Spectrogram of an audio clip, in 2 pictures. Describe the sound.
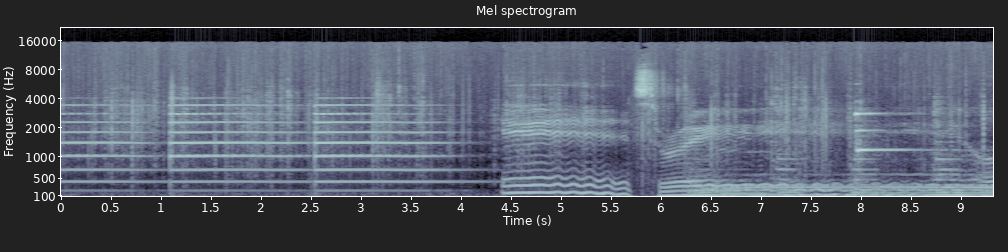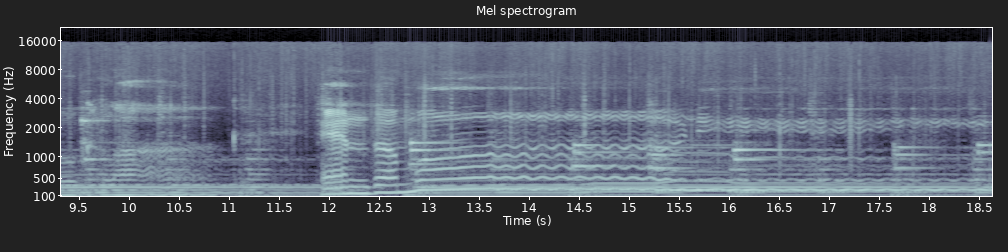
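Bell-like chimes ring out at the start, then a vocal group sings a slow song in close harmony, with layered voices holding long, wavering notes at a steady, full volume, from a vocal group recording issued on Aladdin Records in late 1953.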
